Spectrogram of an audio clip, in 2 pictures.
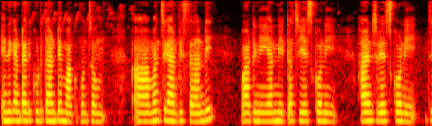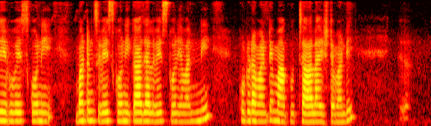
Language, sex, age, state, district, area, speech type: Telugu, female, 30-45, Telangana, Peddapalli, urban, spontaneous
